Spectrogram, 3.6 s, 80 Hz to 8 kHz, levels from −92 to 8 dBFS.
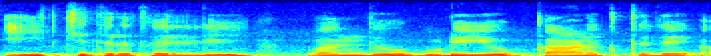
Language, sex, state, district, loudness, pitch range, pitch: Kannada, male, Karnataka, Bidar, -13 LUFS, 145-160 Hz, 150 Hz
